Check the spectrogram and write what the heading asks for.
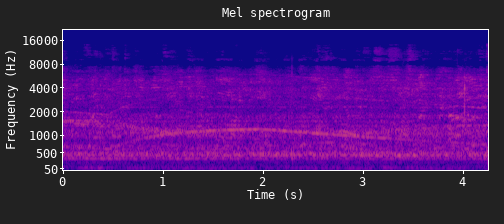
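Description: A distant siren wailing, slowly rising and then falling, over a steady city-street hum, heard through a TV speaker.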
